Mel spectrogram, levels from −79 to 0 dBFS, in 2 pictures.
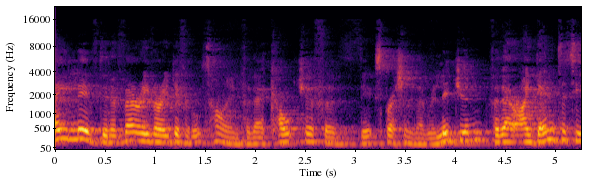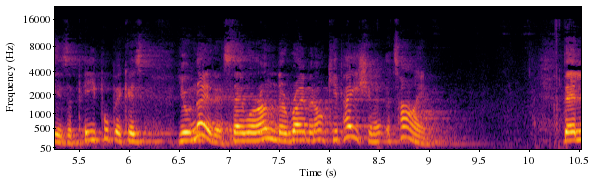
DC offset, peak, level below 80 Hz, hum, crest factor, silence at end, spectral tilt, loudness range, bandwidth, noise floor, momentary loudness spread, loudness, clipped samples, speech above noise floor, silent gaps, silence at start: under 0.1%; 0 dBFS; -60 dBFS; none; 16 dB; 0 s; -6.5 dB/octave; 6 LU; 13 kHz; -50 dBFS; 12 LU; -17 LUFS; under 0.1%; 34 dB; none; 0 s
